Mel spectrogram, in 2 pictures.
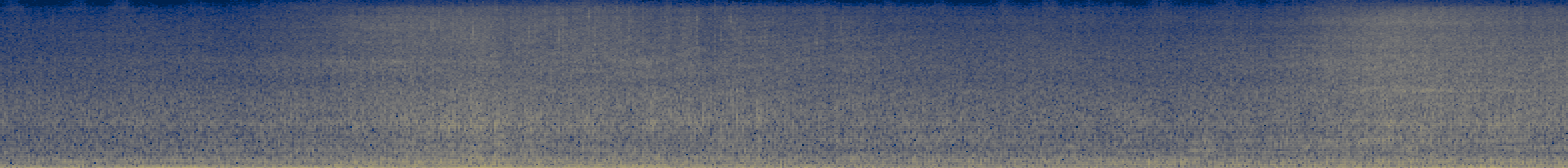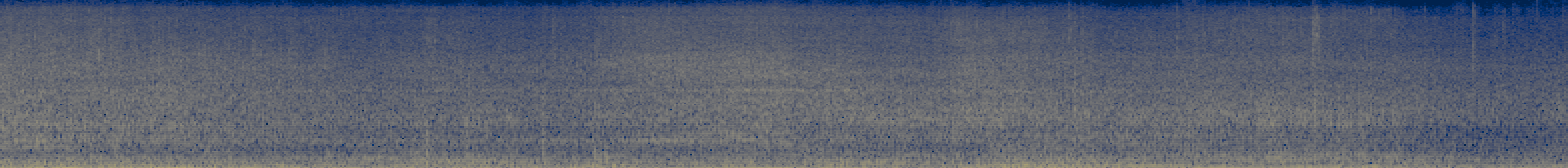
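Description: Town street ambience on wet paving: a low steady rumble, with the hiss of vehicles passing on the wet road swelling and fading about three times.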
